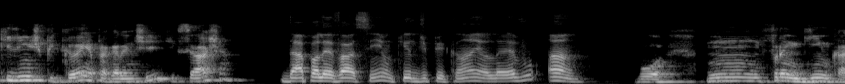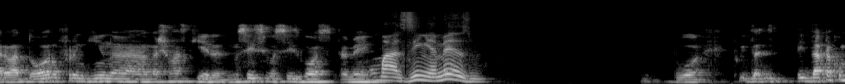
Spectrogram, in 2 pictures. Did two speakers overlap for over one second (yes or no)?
no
